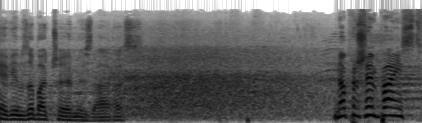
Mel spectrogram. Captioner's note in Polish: śmiech publiczności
